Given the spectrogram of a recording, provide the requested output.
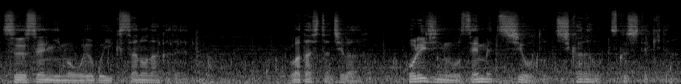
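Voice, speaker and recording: An actor playing a composed, authoritative military official in a Japanese video game, speaking solemnly and deliberately in formal language. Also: male voice, lowish voice, lightly acted. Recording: game music and background noise. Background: game music.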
